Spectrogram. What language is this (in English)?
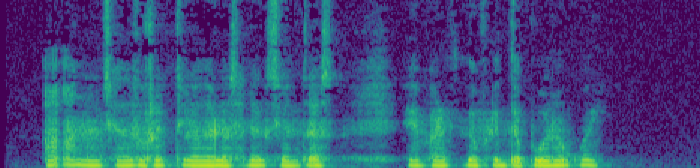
Spanish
